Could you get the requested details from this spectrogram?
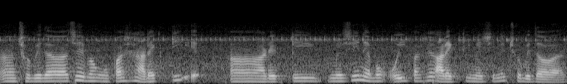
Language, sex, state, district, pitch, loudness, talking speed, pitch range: Bengali, male, West Bengal, Kolkata, 145 Hz, -21 LUFS, 190 wpm, 135-155 Hz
